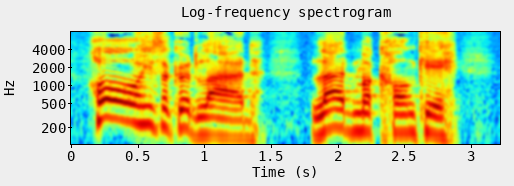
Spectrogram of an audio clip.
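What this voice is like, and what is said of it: Mock Irish accent. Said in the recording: “I am mostly Irish, so I'm allowed to make fun of the Irish accent”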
